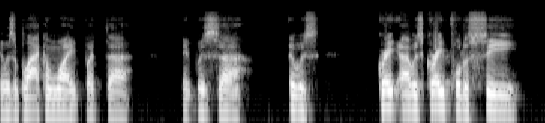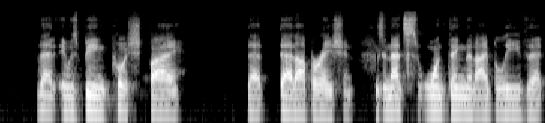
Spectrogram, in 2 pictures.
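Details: Male stroke survivor with aphasia, a member of an aphasia support group; aphasia.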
